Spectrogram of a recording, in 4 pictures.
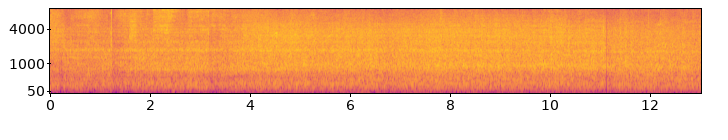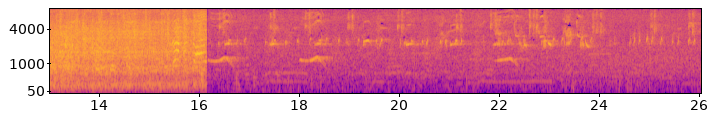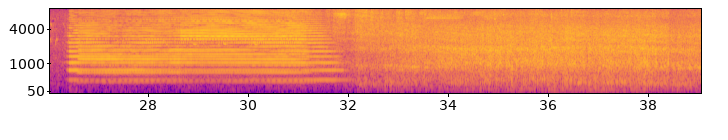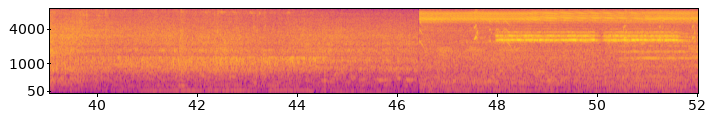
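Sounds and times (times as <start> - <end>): train wheel rumble: 0.0 - 16.2, 26.4 - 52.0
train horn blast: 26.4 - 32.2, 46.4 - 52.0
faint bird chirps: 46.4 - 52.0.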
